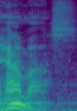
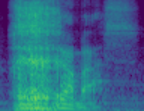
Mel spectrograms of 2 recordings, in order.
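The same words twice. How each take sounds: First: The opening H is a plain, light English h. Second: The opening H is a harsh, throaty rasp. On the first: It is the ordinary way to say the word in English. "when they're speaking in a normal flow, they just say Hamas" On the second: It makes the word sound foreign and dangerous. "they put phlegm on uh, Hamas"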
